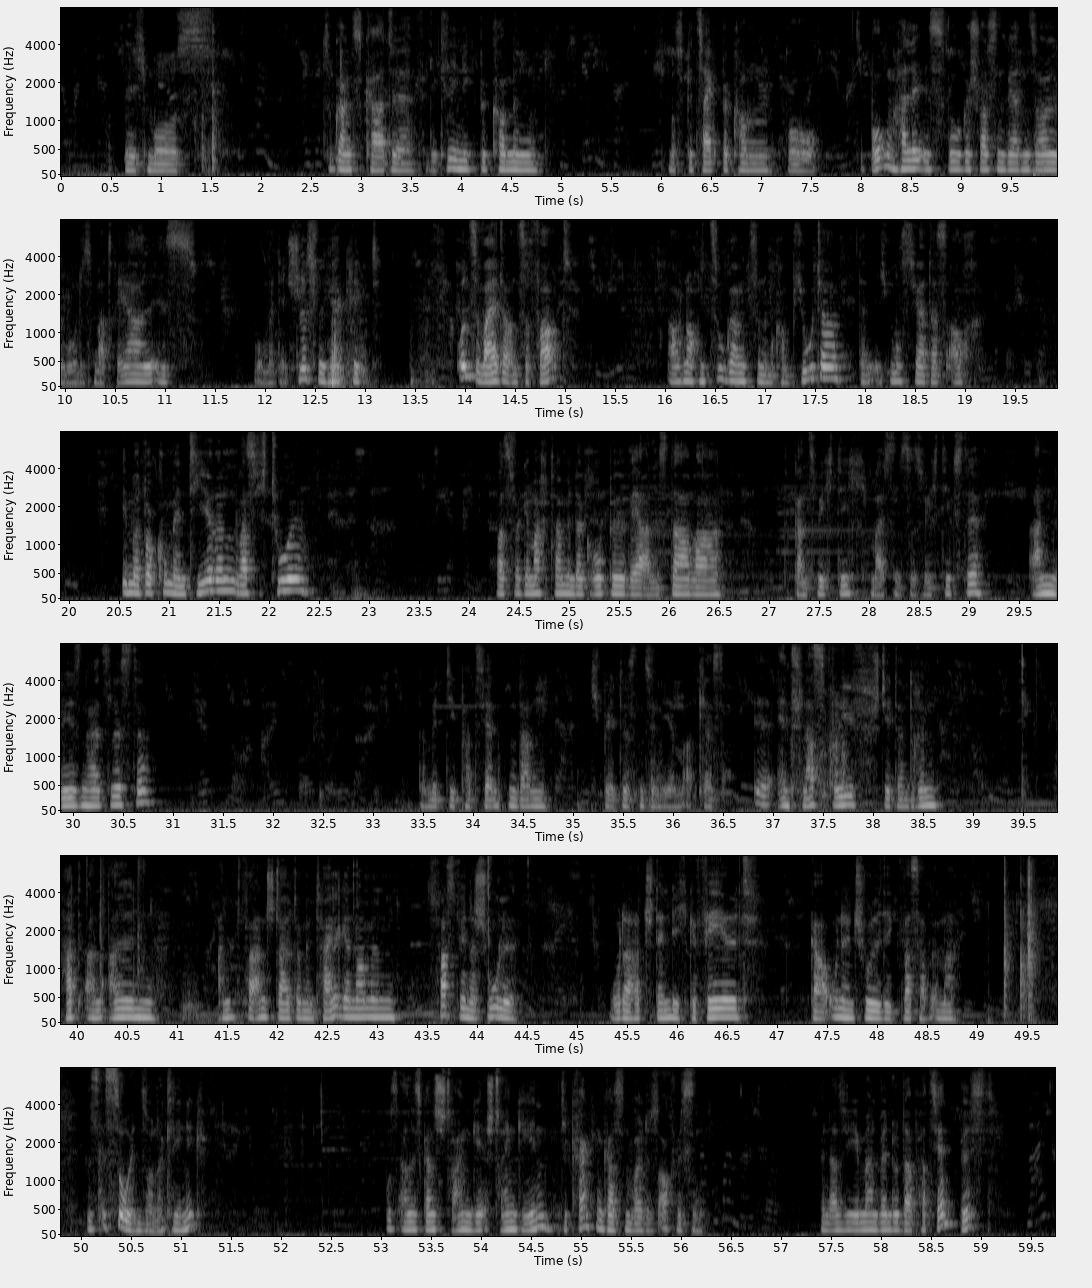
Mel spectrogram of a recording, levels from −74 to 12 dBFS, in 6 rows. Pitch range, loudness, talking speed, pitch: 125-145 Hz, -31 LUFS, 130 wpm, 135 Hz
